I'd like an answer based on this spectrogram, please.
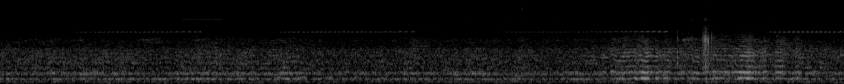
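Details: Quiet, continuous humming of wild Asian honey bees being relocated into a hive box, a steady low drone with overtones, broken by repeated faint high steady tones and a sharp click near seven seconds.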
